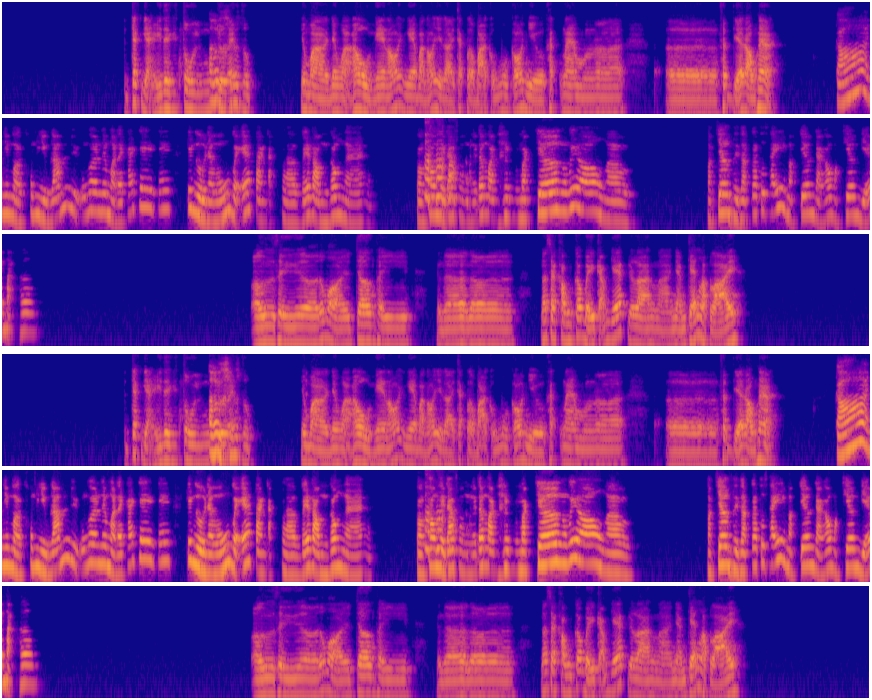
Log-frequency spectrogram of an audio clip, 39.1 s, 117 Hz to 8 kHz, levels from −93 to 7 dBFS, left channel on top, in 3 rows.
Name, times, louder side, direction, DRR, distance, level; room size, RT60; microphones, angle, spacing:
voice 1, 1.9-3.7 4.5-9.3 9.9-11.6 19.3-19.8 29.8-32.2 32.6-33.7 34.1-37.1, left 2 dB, 25° left, 0.4 m, -27 dB
voice 2, 3.1-3.5 12.5-15.5 15.8-18.6 19.2-22.5 23.6-26.6, right 7 dB, 55° right, 0.3 m, -24 dB
3.6 x 2.1 x 2.2 m
head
